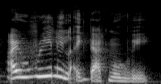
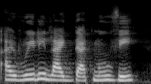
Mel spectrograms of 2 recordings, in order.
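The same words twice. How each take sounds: First: The pitch moves up and down across words. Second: The pitch stays fairly flat throughout. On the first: The speaker calls it right. "you can say" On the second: The speaker calls it wrong. "Instead of saying"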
